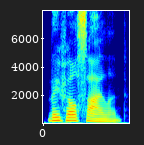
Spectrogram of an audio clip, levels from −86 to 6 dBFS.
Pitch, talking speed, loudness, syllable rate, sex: 185 Hz, 165 wpm, -18 LUFS, 4.1 syllables/s, female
